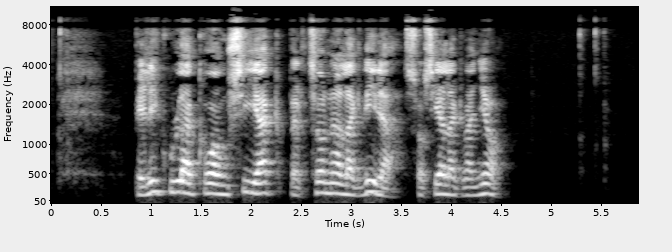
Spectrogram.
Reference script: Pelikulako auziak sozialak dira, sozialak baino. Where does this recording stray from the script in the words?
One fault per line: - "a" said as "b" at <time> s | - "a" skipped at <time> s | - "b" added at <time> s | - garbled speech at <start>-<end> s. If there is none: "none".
- "sozialak" said as "pertsonalak" at 2.5 s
